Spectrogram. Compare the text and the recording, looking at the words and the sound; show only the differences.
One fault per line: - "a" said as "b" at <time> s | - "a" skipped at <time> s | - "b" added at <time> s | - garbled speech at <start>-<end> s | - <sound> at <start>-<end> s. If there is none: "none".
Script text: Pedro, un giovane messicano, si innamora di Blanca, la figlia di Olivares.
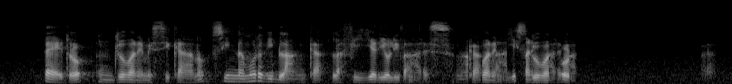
- garbled speech at 4.5-5.8 s
- laugh at 7.0-7.2 s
